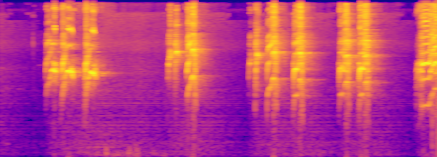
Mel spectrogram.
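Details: Cendet or pentet (long-tailed shrike) song used to train birds: clusters of sharp, squeaky high notes with thin whistles, given in short groups separated by brief pauses.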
